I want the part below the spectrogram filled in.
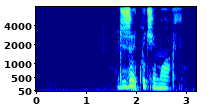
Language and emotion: Russian, angry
